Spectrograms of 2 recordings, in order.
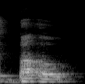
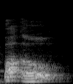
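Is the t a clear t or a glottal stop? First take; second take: glottal stop; clear t. First: The t is replaced by a glottal stop. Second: The t is pronounced as a clear t. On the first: "is bottle in the Cockney accent" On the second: "not bottle in the R P pronunciation"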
